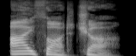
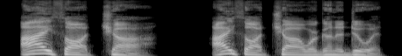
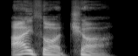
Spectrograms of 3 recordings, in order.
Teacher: The T in thought blends with the Y in you to make a ch sound.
